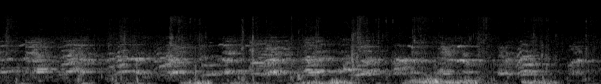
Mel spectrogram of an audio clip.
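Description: A pack of rabbit beagles baying, many voices overlapping in a continuous chorus of short calls, as the hounds run a rabbit's track. Low rumbling noise comes and goes from about two to five seconds in.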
